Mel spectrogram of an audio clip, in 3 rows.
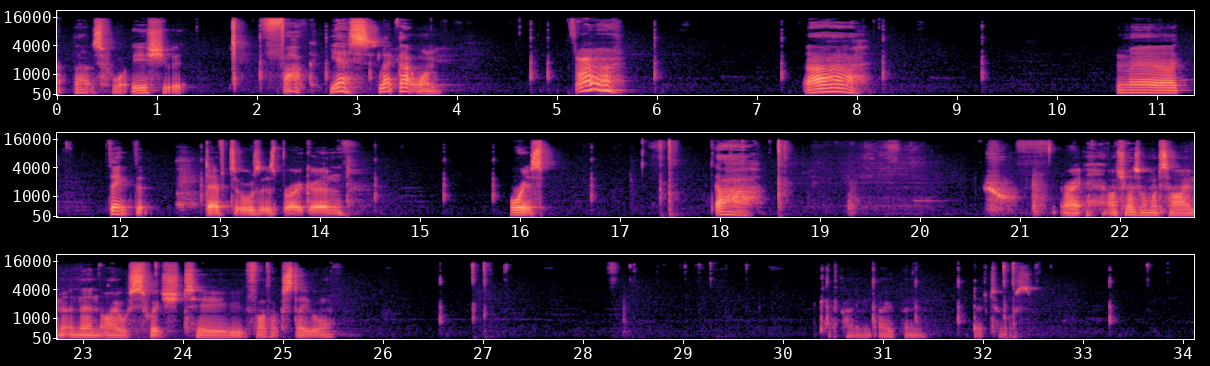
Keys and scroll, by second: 17.5 alt+super+i, 18.2 super+l, 18.6 Return, 23.7 alt+super+i, 27.0 alt+super+i, 28.5 super+`, 29.3 alt+super+i, 32.3 alt+super+i.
